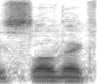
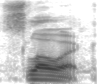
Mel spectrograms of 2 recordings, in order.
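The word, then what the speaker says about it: Slowik: slovic for head coach slowick maybe it's SL I think with a V Oh I thought it was SL well maybe the W is pronounced as a v cuz you know East block uh But like after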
